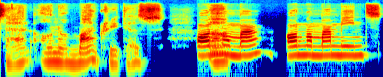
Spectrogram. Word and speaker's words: Onomacritus: you, Anne Veronica, for teaching me how to pronounce that, Onomacritus.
